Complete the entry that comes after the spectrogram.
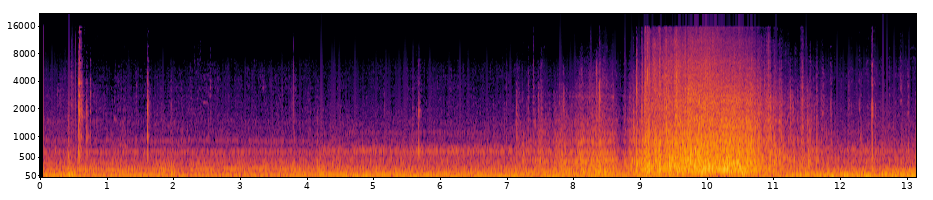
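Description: Low, steady vehicle engine rumble heard from inside a waiting car, with a louder rush of noise lasting about two seconds near the end and a few faint clicks.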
